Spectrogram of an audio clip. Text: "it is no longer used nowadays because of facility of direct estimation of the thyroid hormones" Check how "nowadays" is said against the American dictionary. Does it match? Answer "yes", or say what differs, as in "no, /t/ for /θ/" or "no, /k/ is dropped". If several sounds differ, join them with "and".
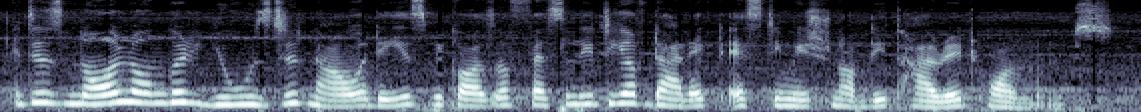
yes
